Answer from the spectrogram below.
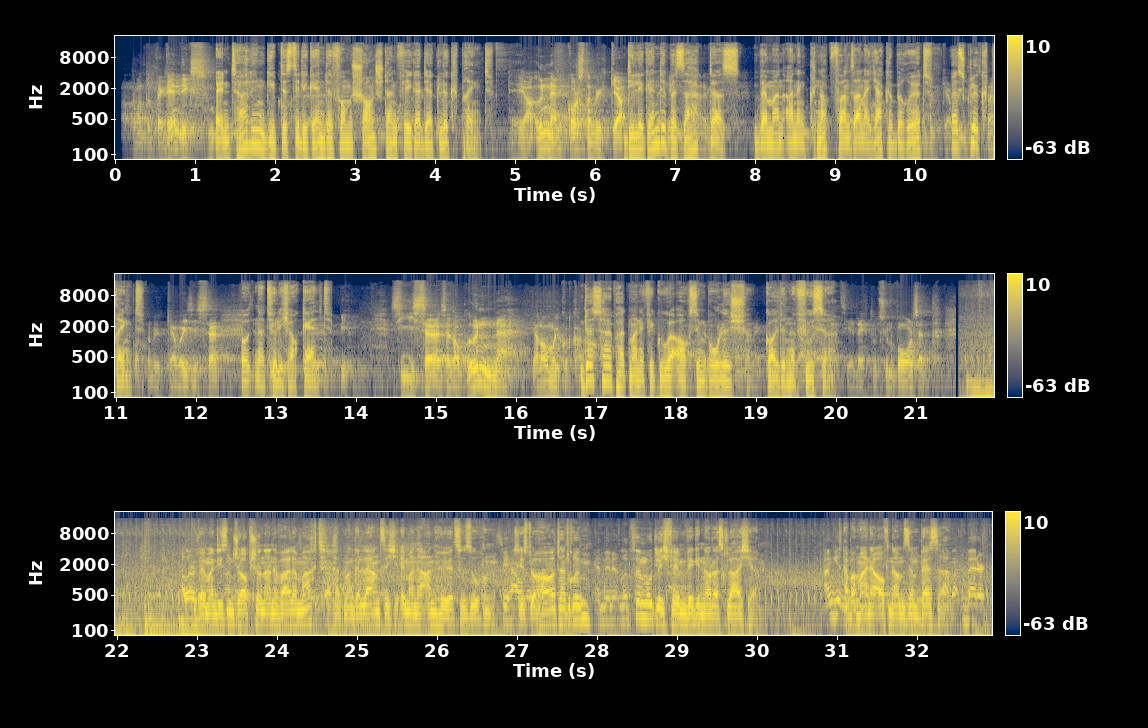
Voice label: voiceover mix

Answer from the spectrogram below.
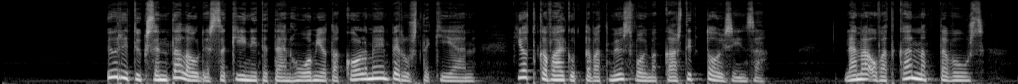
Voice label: e-learning

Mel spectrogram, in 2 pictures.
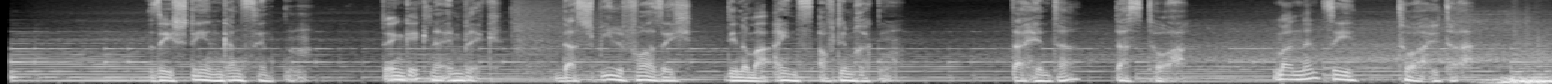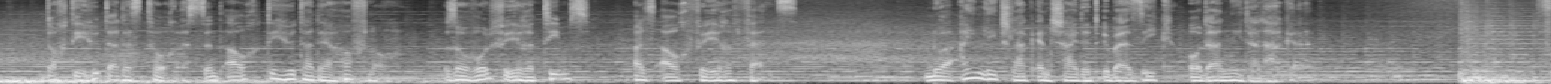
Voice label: Dokutrailer Soccer; LOFT VOICES

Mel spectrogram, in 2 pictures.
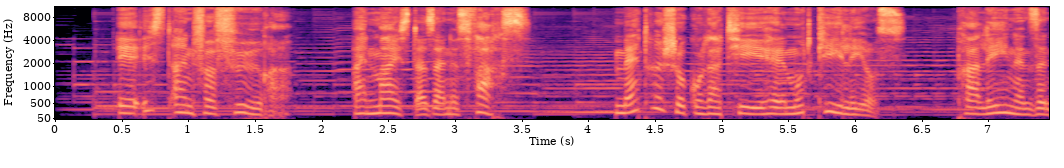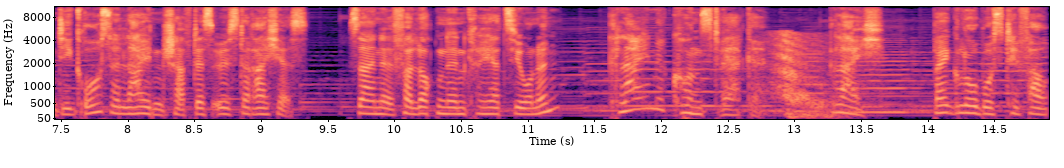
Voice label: trailer

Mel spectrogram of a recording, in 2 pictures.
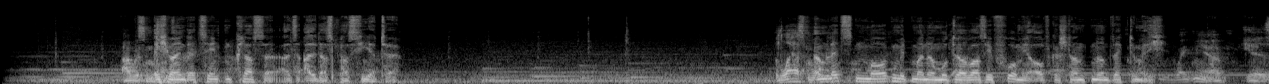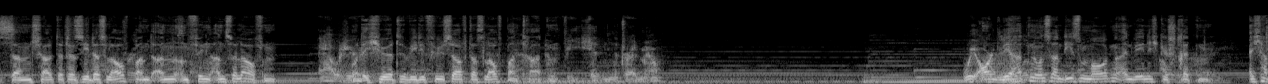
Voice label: Voiceover; Unsolved Mysteries

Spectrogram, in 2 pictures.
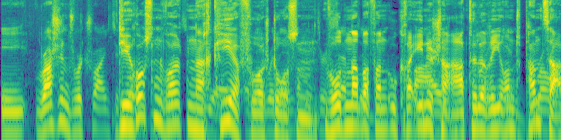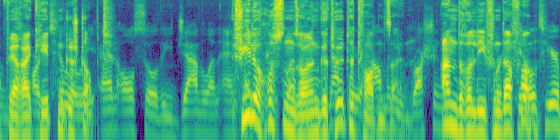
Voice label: VoiceOver; ZDF Zoom; CNN; AlJazeera

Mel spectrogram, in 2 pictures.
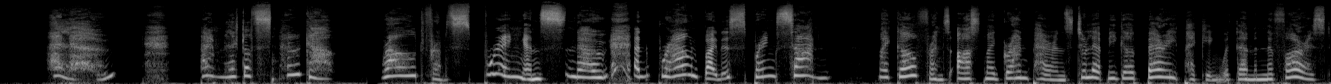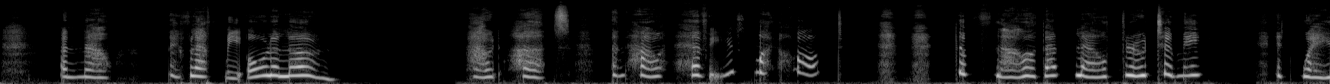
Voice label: Animation; Snegurochka

